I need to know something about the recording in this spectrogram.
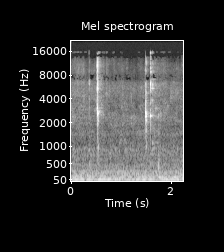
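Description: Metal fork clinking against a ceramic plate while cutting a bite from a slice of pie: a few light clinks, about half a second in and again at about a second and a half.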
